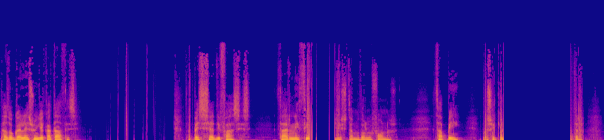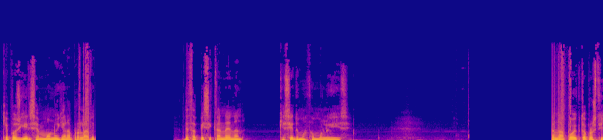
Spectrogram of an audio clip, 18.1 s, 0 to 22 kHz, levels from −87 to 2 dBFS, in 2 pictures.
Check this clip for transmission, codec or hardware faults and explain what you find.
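There's a hardware fault here: an intermittent contact that drops the speech five times, at 1.10–2.89 s, 4.49–5.17 s, 7.15–8.95 s, 10.23–11.91 s and 15.81–17.61 s. A loose plug or cable is briefly opening the signal path, so the speech vanishes for 1.24 s, 0.39 s, 1.01 s, 1.17 s and 1.25 s. Each cut is bracketed by crackle as the contact breaks and remakes, with only faint hiss left while the line is open.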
